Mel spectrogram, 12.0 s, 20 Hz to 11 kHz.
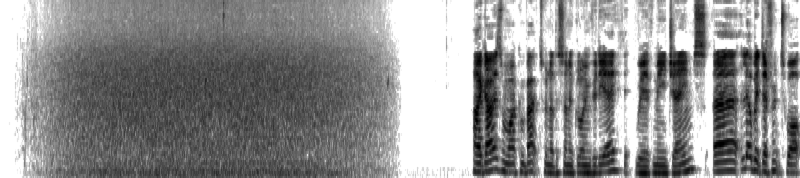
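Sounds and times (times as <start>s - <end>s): falling water rushing: 0.2s - 6.0s.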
